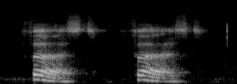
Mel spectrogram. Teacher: But in the second word, first, sometimes in British English they say first, right? Yes. So the R is silent. You cannot hear the R.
